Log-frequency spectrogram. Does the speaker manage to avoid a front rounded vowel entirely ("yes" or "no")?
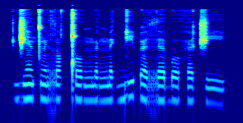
no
